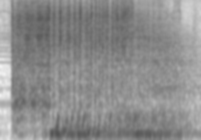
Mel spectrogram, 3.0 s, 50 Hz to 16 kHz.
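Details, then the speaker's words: Renault Clio 172 with newly installed engine, running with no exhaust and no intake system: short crank then immediate catch, sharp unmuffled rev-up and wind-down; quick normal start, healthy. "just like that yep just like just like that mind we have no exhaust on it we have no induction like with no intake system we have nothing it runs"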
